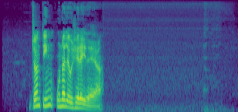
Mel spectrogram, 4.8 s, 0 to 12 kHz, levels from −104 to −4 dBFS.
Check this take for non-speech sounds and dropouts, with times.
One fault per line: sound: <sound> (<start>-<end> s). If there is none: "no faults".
no faults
